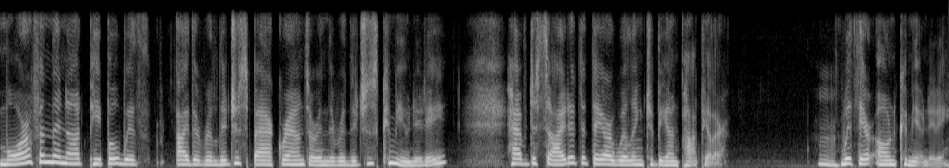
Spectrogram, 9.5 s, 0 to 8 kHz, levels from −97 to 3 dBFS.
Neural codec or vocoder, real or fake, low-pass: none; real; 7.2 kHz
